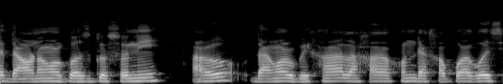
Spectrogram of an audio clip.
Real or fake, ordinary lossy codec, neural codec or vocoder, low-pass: real; none; none; none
